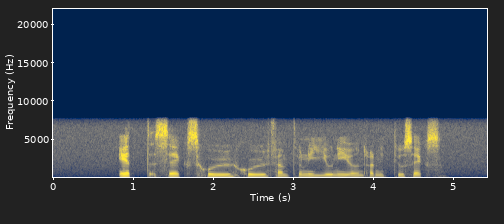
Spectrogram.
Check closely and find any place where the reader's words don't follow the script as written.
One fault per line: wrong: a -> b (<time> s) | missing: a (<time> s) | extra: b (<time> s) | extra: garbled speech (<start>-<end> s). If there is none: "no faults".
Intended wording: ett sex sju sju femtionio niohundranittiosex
no faults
